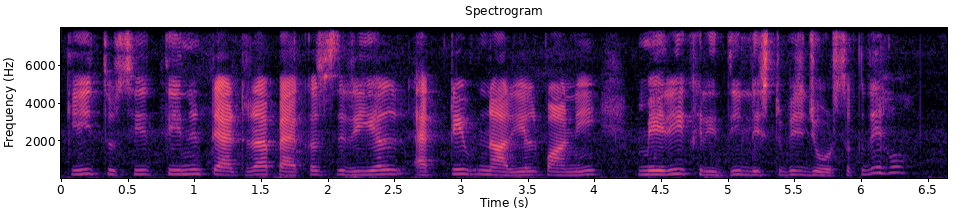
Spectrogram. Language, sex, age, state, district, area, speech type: Punjabi, female, 45-60, Punjab, Pathankot, rural, read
